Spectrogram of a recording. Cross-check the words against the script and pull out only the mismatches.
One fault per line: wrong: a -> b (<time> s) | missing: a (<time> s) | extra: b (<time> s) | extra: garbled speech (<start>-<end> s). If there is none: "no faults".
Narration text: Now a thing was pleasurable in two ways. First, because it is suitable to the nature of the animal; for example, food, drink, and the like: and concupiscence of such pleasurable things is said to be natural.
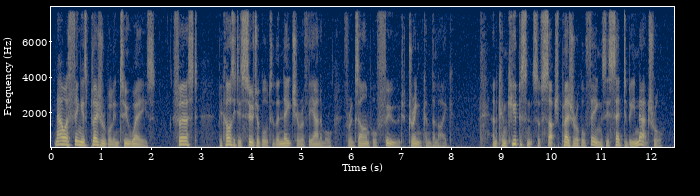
wrong: was -> is (0.6 s)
